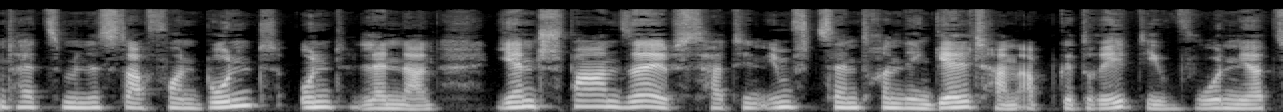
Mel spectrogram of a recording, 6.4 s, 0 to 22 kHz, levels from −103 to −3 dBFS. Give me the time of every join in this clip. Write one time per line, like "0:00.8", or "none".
none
